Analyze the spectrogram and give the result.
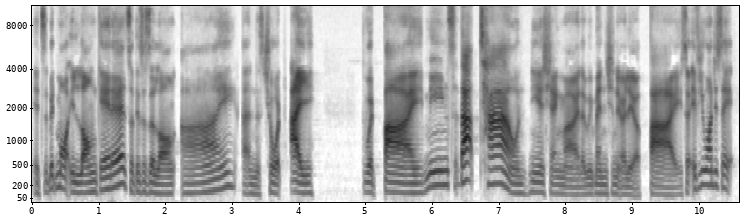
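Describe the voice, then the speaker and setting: Guy teaching pronunciation, slow and bouncy, lots of pitch jumps, dry close sound. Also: bright, forceful tone, clean tone, dry recording. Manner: modeling pronunciation with drawn-out sounds. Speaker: language teacher. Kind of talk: language lesson.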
